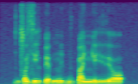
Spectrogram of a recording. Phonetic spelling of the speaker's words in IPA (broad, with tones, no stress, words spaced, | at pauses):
d͡zɔ˩zʲo˨lʲɓɛ˨bŋ͡mi˨ bu˥k͡pa˩ ɲe˩ rʲɔ˨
